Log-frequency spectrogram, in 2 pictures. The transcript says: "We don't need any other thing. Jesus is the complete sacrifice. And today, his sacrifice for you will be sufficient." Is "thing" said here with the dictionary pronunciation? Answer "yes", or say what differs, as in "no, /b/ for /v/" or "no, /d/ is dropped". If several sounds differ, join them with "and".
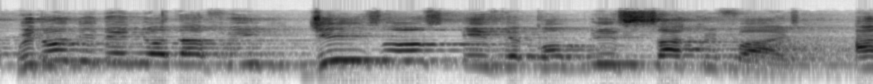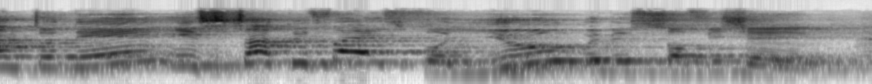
no, /f/ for /θ/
